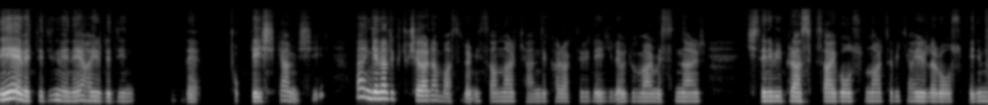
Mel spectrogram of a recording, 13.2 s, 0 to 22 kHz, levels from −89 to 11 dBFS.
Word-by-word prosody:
Neye 245 Hz, +4 st, +13 dB
"evet" 175 Hz, -5 st, +5 dB
dediğin 185 Hz, +4 st, -6 dB
ve 175 Hz, -2 st, -2 dB
neye 175 Hz, +3 st, 0 dB
"hayır" 170 Hz, -3 st, -2 dB
dediğin 155 Hz, 0 st, -7 dB, 0.7 s
de 135 Hz, -2 st, -8 dB, 0.4 s
çok -, -, -18 dB
değişken 155 Hz, +1 st, -2 dB
bir -, -, -23 dB
şey. 405 Hz, -, -17 dB, 0.5 s
Ben 310 Hz, -3 st, +3 dB
genelde 255 Hz, -1 st, +9 dB
küçük -, -, -22 dB
şeylerden 185 Hz, -1 st, +1 dB
bahsediyorum. 145 Hz, -2 st, -9 dB
İnsanlar 160 Hz, +1 st, -9 dB
kendi 150 Hz, -1 st, -13 dB
karakteriyle 150 Hz, +2 st, -10 dB
ilgili 155 Hz, -1 st, -9 dB
ödün 155 Hz, +1 st, -9 dB
vermesinler, 155 Hz, +1 st, -6 dB, 0.6 s
işte, 170 Hz, -1 st, -1 dB
ne -, -, +2 dB
bileyim 170 Hz, 0 st, -2 dB
prensip 160 Hz, -2 st, -2 dB
sahibi 160 Hz, 0 st, -2 dB
olsunlar, 160 Hz, +1 st, -5 dB
tabii 160 Hz, +1 st, -14 dB
ki 165 Hz, -, -22 dB
"hayır"ları 155 Hz, -1 st, -1 dB
olsun, 150 Hz, 0 st, -9 dB
benim 160 Hz, +3 st, -6 dB
160 Hz, 155 wpm, -26 LUFS, 155-170 Hz, 0.7 s, Neye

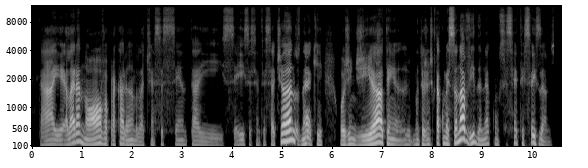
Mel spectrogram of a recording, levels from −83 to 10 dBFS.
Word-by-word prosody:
Ai 115 Hz, +4 st, -2 dB
e 120 Hz, -, -6 dB
ela 115 Hz, +5 st, -2 dB
era 195 Hz, +5 st, +3 dB
nova 135 Hz, -1 st, +1 dB
pra 115 Hz, -, -7 dB
caramba, 115 Hz, -4 st, -6 dB
ela 95 Hz, -1 st, -11 dB
tinha -, -, -17 dB
66, 105 Hz, -1 st, -14 dB
67 105 Hz, -, -11 dB
anos, 215 Hz, -, +6 dB
né, 135 Hz, +5 st, -1 dB
que, 115 Hz, -2 st, -9 dB, 0.3 s
hoje 115 Hz, +3 st, -3 dB
em 130 Hz, -, -5 dB
dia 120 Hz, +11 st, +5 dB
tem 135 Hz, -5 st, -5 dB, 0.3 s
muita 120 Hz, +3 st, -9 dB
gente 120 Hz, +2 st, -7 dB
que -, -, -14 dB
está -, -, +1 dB
começando 160 Hz, -, +1 dB
a 255 Hz, -, +10 dB
vida, 150 Hz, -, -4 dB
né, 135 Hz, +4 st, -7 dB
com 135 Hz, -4 st, -16 dB
66 155 Hz, +5 st, -7 dB
anos. 95 Hz, -6 st, -11 dB
120 Hz, 165 wpm, -20 LUFS, 110-145 Hz, 0.3 s, a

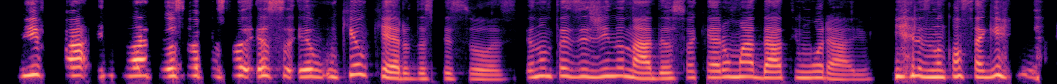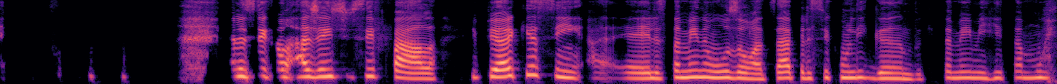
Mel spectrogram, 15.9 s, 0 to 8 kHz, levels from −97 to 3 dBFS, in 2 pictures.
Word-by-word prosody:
me 320 Hz, +3 st, +6 dB, 0.2 s
fa" 300 Hz, 0 st, +8 dB
exato, 290 Hz, +1 st, +4 dB
eu 275 Hz, +1 st, +5 dB
sou 295 Hz, +1 st, -4 dB
a -, -, 0 dB
pessoa 275 Hz, +1 st, -1 dB
eu 280 Hz, -, +5 dB
sou 275 Hz, -1 st, -4 dB
eu 260 Hz, +1 st, +4 dB
o 250 Hz, -1 st, -4 dB
que 330 Hz, -, 0 dB
eu 345 Hz, -, +1 dB
quero 215 Hz, -10 st, +1 dB
das 190 Hz, 0 st, -8 dB
pessoas? 180 Hz, -2 st, -9 dB
Eu 245 Hz, -, -5 dB
não 280 Hz, -, +2 dB
estou 290 Hz, +1 st, -3 dB
exigindo 270 Hz, +2 st, 0 dB
nada, 200 Hz, -6 st, +1 dB
eu 200 Hz, -, -2 dB
só 230 Hz, +3 st, -10 dB
quero 235 Hz, +1 st, -3 dB
uma 260 Hz, 0 st, +2 dB
data 225 Hz, 0 st, 0 dB
e -, -, -2 dB
um 220 Hz, -, -1 dB
horário, 175 Hz, -6 st, -6 dB, 0.2 s
e -, -, +7 dB
eles 280 Hz, -2 st, +3 dB
não 250 Hz, 0 st, +6 dB
conseguem 265 Hz, +1 st, +1 dB, 2.1 s
Eles 270 Hz, -2 st, +1 dB
ficam: 260 Hz, -3 st, -2 dB
"A 255 Hz, -, +4 dB
gente 260 Hz, 0 st, 0 dB
se 275 Hz, +3 st, -3 dB
fala", 195 Hz, -7 st, +1 dB, 0.2 s
e 235 Hz, -, -11 dB
pior 260 Hz, +3 st, +5 dB
que 315 Hz, +4 st, -4 dB
assim, 250 Hz, -8 st, -1 dB
a -, -, -19 dB
eh, 200 Hz, -1 st, -5 dB
eles 200 Hz, -1 st, -2 dB
também 235 Hz, +1 st, +1 dB
não 240 Hz, -2 st, +2 dB
usam 215 Hz, -2 st, +1 dB
o -, -, -3 dB
WhatsApp, 185 Hz, +4 st, -1 dB
eles 200 Hz, -1 st, -6 dB
ficam 225 Hz, 0 st, -4 dB
ligando, 200 Hz, -5 st, -2 dB
que 175 Hz, -, -32 dB
também 220 Hz, 0 st, -3 dB
me 215 Hz, -, -3 dB
irrita 215 Hz, +3 st, -8 dB
muito, 220 Hz, 0 st, -4 dB
235 Hz, 225 wpm, -19 LUFS, 205-270 Hz, 2.1 s, fa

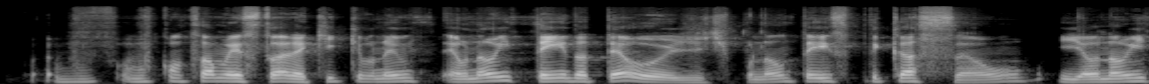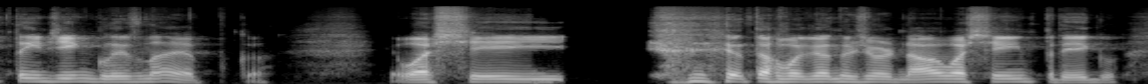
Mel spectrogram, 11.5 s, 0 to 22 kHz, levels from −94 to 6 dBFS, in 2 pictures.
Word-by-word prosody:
Vo -, -, -16 dB
vo 135 Hz, +2 st, -16 dB
vou 140 Hz, 0 st, -11 dB
contar 160 Hz, 0 st, -4 dB
uma 150 Hz, -1 st, +2 dB
história 145 Hz, -1 st, +3 dB
aqui, 150 Hz, +4 st, -4 dB
que 145 Hz, -, -10 dB
eu 135 Hz, -, -9 dB
não 145 Hz, +2 st, -4 dB
eu 130 Hz, -, -2 dB
não 155 Hz, +5 st, -1 dB
entendo 155 Hz, -4 st, +4 dB
até 145 Hz, 0 st, 0 dB
hoje, 105 Hz, -4 st, -3 dB
tipo 115 Hz, +3 st, -9 dB
não 130 Hz, +4 st, -6 dB
tem 150 Hz, +1 st, +1 dB
explicação, 150 Hz, -2 st, -3 dB
e 125 Hz, -1 st, -4 dB
eu 125 Hz, 0 st, 0 dB
não 135 Hz, +2 st, -2 dB
entendia 150 Hz, -2 st, +3 dB
inglês 130 Hz, -2 st, -3 dB
na 140 Hz, +2 st, -4 dB
época. -, -, -9 dB, 0.6 s
Eu -, -, -1 dB
achei 125 Hz, +1 st, +2 dB, 0.8 s
eu -, -, +5 dB
estava 140 Hz, 0 st, +3 dB
olhando 135 Hz, +1 st, +2 dB
o -, -, -2 dB
jornal, 125 Hz, 0 st, +1 dB
eu 135 Hz, -, +3 dB
achei 140 Hz, +1 st, +4 dB
emprego, 115 Hz, -5 st, -2 dB
135 Hz, 190 wpm, -23 LUFS, 125-145 Hz, 0.8 s, eu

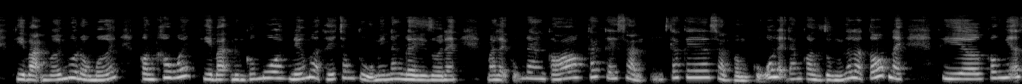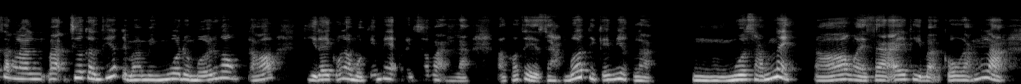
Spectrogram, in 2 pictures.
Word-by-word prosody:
thì 235 Hz, -2 st, +2 dB
bạn 210 Hz, -1 st, 0 dB
mới 220 Hz, +3 st, 0 dB
mua 300 Hz, +3 st, +3 dB
đồ 235 Hz, -6 st, +1 dB
mới, 210 Hz, +9 st, +1 dB, 0.2 s
còn 245 Hz, -2 st, +1 dB
không 310 Hz, 0 st, +1 dB
ấy 365 Hz, +4 st, +2 dB
thì 240 Hz, -2 st, +1 dB
bạn 220 Hz, 0 st, 0 dB
đừng 220 Hz, -1 st, +1 dB
có 240 Hz, -, -4 dB
mua. 290 Hz, +2 st, 0 dB
Nếu 240 Hz, +2 st, +2 dB
mà 325 Hz, +2 st, +2 dB
thấy 235 Hz, 0 st, 0 dB
trong 295 Hz, 0 st, -6 dB
tủ 190 Hz, -7 st, +1 dB
mình 215 Hz, +1 st, +1 dB
đang 245 Hz, 0 st, 0 dB
đầy 215 Hz, -2 st, +4 dB
rồi 200 Hz, 0 st, +2 dB
này, 210 Hz, +1 st, -1 dB, 0.3 s
mà 210 Hz, -, -2 dB
lại 210 Hz, -, -1 dB
cũng 280 Hz, -, -10 dB
đang 270 Hz, -2 st, -3 dB
có 275 Hz, +7 st, -1 dB
các 340 Hz, +1 st, -2 dB
cái 285 Hz, -2 st, -4 dB
sản 265 Hz, -9 st, -4 dB, 0.3 s
các 310 Hz, +1 st, -4 dB
cái, 315 Hz, 0 st, 0 dB
ơ, 320 Hz, 0 st, +2 dB
sản 235 Hz, -4 st, -2 dB
phẩm 180 Hz, -2 st, 0 dB
cũ 335 Hz, -, 0 dB
lại 340 Hz, -, -2 dB
đang 250 Hz, +1 st, -7 dB
còn 230 Hz, -5 st, -1 dB
dùng 205 Hz, -2 st, +1 dB
rất 270 Hz, -, -2 dB
là 295 Hz, -3 st, +1 dB
tốt 355 Hz, +6 st, +1 dB
này, 270 Hz, -5 st, +1 dB, 0.4 s
thì, 255 Hz, -2 st, 0 dB
ờ, 245 Hz, 0 st, 0 dB
có 295 Hz, -, -2 dB
nghĩa 315 Hz, +4 st, +1 dB
rằng 315 Hz, -6 st, -1 dB
là 255 Hz, -1 st, +1 dB, 0.2 s
bạn 250 Hz, 0 st, -3 dB
chưa 305 Hz, +1 st, +3 dB
cần 265 Hz, -6 st, +3 dB
thiết 345 Hz, +4 st, +4 dB
để -, -, -3 dB
mà 205 Hz, +1 st, +3 dB
mình 210 Hz, 0 st, +4 dB
mua 250 Hz, +1 st, +3 dB
đồ 230 Hz, -, +4 dB
mới, 195 Hz, +3 st, +3 dB
đúng 270 Hz, -, 0 dB
không? 295 Hz, -2 st, +1 dB
Đó, 215 Hz, +7 st, -2 dB, 0.3 s
thì 200 Hz, -2 st, +3 dB
đây 220 Hz, +2 st, +3 dB
cũng 225 Hz, +3 st, -5 dB
là 255 Hz, -, +1 dB
một 185 Hz, -4 st, +4 dB
cái 220 Hz, -, -12 dB
mẹo 250 Hz, 0 st, -1 dB
để 335 Hz, -, -12 dB
cho 215 Hz, -, -13 dB
bạn 210 Hz, -, -6 dB
là, 160 Hz, -1 st, -7 dB, 0.3 s
à, 170 Hz, -, -9 dB
có 205 Hz, -, -3 dB
thể 185 Hz, -9 st, +3 dB
giảm 180 Hz, +2 st, -4 dB
bớt 290 Hz, -, +3 dB
đi 255 Hz, -, 0 dB
cái 210 Hz, +2 st, 0 dB
việc 250 Hz, 0 st, +3 dB
là, 170 Hz, -3 st, -1 dB, 0.4 s
ừm, 180 Hz, -1 st, +3 dB
mua 220 Hz, +2 st, +8 dB
sắm 225 Hz, -, +3 dB
này. 305 Hz, -10 st, +4 dB, 0.2 s
Đó, 190 Hz, +6 st, +1 dB
ngoài 190 Hz, -4 st, +1 dB
ra 190 Hz, +2 st, -1 dB
ấy 220 Hz, +3 st, +1 dB
thì 200 Hz, -5 st, 0 dB
bạn 165 Hz, -2 st, -3 dB
cố 195 Hz, +1 st, -1 dB
gắng 200 Hz, +7 st, -1 dB
là, 310 Hz, -, +1 dB
235 Hz, 290 wpm, -22 LUFS, 205-280 Hz, 0.4 s, mua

